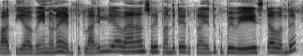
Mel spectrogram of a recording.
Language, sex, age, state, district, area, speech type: Tamil, female, 45-60, Tamil Nadu, Krishnagiri, rural, spontaneous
